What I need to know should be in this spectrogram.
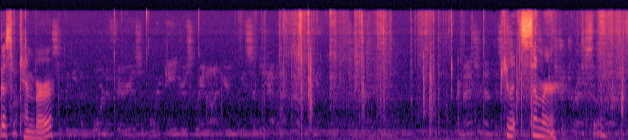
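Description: Paper pages rustle and flip as a book's pages are turned.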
